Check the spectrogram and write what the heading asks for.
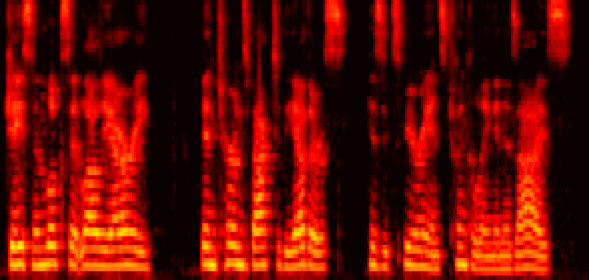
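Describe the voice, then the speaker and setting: A woman's voice: medium pitch, fairly even intonation, moderate pace, a little mellow. A woman narrating a radio theatre piece, reading scripted stage directions.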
